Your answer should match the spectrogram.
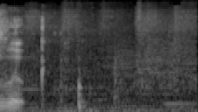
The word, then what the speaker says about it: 1UC: It's spelt 1UC, but if you're talking to him, he's Luke.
